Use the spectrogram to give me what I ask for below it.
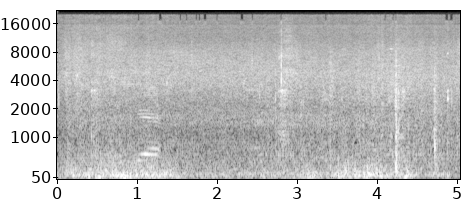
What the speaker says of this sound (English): It's so hard to fish when you're just getting shoved by the wind.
